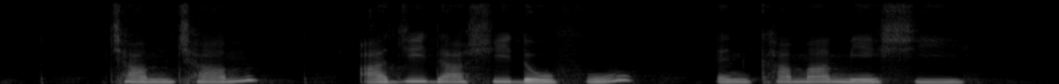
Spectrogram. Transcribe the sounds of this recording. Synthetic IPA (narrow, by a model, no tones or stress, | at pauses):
t͡ʃãmt͡ʃʰãm | ʔad͡ʒidaʃidofu | ɛ̃nkʰamameʃi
